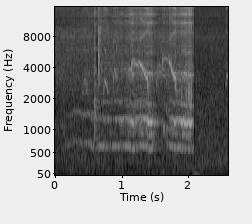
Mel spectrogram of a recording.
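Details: Chicken in a backyard flock: a drawn-out, harmonic, wavering call lasting about a second and a half, with a higher sliding note laid over it, ending abruptly.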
